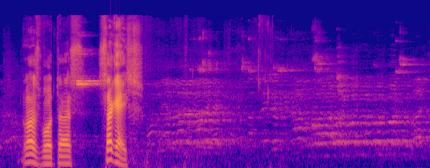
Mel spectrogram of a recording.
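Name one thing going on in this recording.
Spectators murmur in the stands.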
